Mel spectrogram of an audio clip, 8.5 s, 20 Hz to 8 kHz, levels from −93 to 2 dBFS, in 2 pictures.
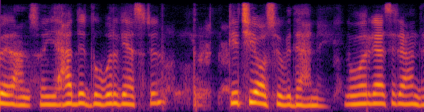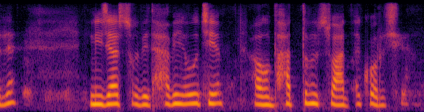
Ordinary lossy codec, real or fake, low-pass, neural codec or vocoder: none; fake; 7.2 kHz; codec, 16 kHz, 0.8 kbps, ZipCodec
